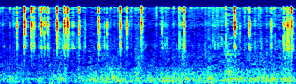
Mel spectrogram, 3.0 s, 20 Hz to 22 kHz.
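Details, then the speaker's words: 2018 Honda Brio 1.2 automatic driven on bumpy, uneven asphalt at speed; irregular sharp plastic ticks and clicks from the dashboard panel over road rumble, an interior rattle the driver suspects is from a not very rigid dash. "entah kenapa, ada suara di dasbor. Panel dasbor juga mengeluarkan suara, jadi kemungkinan besar tidak terlalu kaku."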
